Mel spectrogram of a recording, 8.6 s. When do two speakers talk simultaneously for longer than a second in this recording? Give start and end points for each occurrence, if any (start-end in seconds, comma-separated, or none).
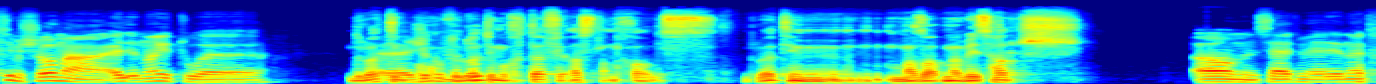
none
